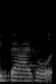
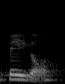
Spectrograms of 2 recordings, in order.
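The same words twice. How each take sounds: First: "bagel" said as BAG-ul; disliked bagel pronunciation. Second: Said in the usual way. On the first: Shown as a demonstration. Quoting the way people say it that she hates, "bagel" as BAG-ul. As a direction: give "bagel" the short a of bag. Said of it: "the way people say bagel". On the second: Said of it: "It's bagel".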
